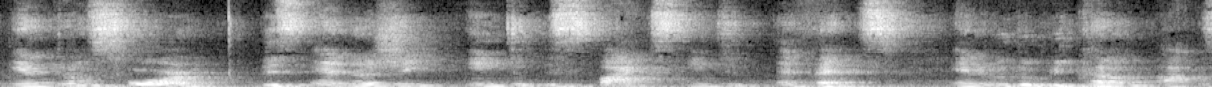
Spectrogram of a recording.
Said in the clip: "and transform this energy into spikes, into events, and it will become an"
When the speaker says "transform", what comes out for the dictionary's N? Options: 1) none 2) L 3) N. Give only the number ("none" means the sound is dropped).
3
